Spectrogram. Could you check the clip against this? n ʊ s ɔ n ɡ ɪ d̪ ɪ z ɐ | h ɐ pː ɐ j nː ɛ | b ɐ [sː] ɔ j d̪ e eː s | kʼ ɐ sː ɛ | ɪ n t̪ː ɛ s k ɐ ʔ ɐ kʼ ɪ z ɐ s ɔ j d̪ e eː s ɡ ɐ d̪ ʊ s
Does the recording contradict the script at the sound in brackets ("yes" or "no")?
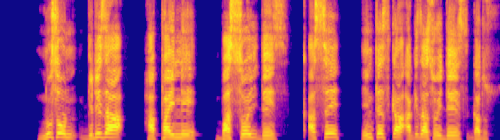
no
